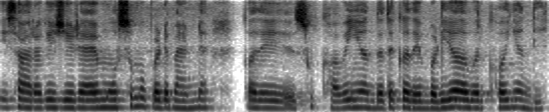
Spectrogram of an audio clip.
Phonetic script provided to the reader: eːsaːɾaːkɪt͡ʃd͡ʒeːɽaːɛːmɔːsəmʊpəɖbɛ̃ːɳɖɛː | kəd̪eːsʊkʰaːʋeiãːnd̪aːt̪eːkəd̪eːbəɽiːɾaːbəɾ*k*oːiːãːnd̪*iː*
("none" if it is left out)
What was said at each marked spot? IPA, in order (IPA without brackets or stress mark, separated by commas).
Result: kʰ, iː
